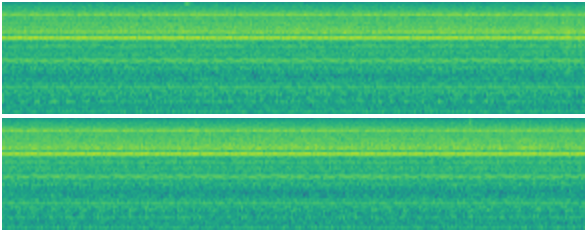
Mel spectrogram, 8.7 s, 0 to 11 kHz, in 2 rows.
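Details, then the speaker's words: Newly acquired collector's washing machine spinning a load at 500 RPM, stable with little shaking, motor sounding slightly deeper than an A3060: a steady high-pitched screech rides over the drum whir; probably the motor bearing, not confirmed. "that's 500 RPM new list is screeching from the motor bearing probably"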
